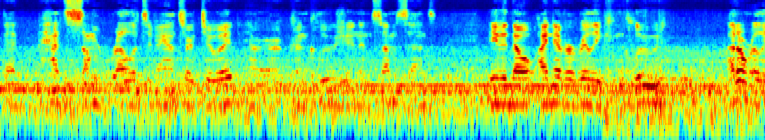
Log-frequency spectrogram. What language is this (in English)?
English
